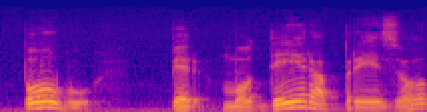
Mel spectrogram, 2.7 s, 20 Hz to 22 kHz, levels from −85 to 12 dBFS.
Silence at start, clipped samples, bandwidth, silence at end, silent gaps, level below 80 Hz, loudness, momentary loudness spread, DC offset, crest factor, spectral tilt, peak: 0.15 s; under 0.1%; 12 kHz; 0 s; none; -44 dBFS; -15 LUFS; 13 LU; under 0.1%; 14 dB; -7 dB/octave; 0 dBFS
